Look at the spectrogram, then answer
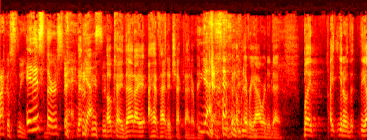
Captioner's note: laughter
